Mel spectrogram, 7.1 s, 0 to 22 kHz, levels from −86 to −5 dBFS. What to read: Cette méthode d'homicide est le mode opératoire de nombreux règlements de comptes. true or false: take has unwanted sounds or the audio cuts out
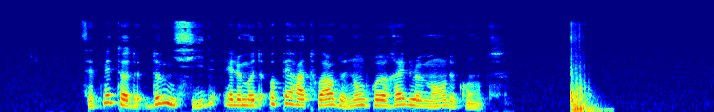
true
